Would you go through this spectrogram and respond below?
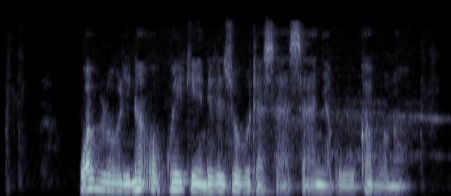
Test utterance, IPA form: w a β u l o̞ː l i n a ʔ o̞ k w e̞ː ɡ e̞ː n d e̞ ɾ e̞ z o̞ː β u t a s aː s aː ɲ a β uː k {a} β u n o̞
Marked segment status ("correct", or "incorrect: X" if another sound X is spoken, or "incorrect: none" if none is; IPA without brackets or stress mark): correct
